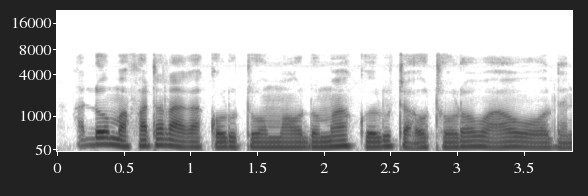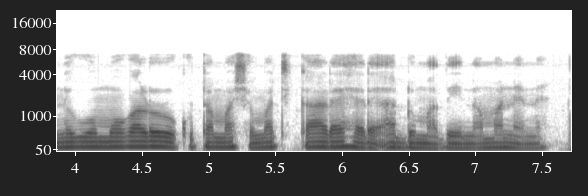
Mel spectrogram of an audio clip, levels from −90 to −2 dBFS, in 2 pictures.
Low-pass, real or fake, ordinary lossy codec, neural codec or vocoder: 7.2 kHz; real; none; none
